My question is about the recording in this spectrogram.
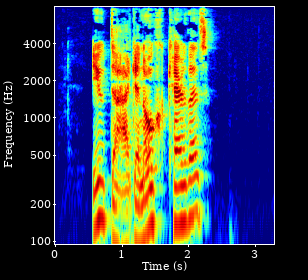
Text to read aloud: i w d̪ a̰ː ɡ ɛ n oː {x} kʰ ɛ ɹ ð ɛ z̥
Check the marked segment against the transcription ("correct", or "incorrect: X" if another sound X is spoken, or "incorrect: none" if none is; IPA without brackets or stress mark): correct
